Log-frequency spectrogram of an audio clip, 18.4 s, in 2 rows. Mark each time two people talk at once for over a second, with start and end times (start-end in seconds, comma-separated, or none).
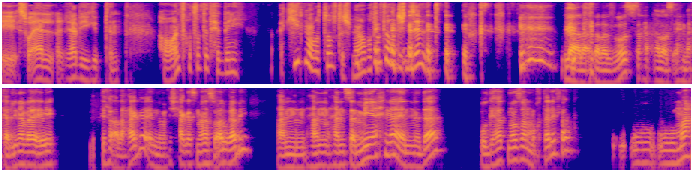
none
